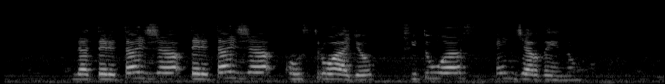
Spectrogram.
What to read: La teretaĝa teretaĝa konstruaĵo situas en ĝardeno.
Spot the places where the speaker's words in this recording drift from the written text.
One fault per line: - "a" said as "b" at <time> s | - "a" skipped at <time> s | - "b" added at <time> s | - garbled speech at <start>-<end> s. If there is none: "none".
none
